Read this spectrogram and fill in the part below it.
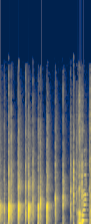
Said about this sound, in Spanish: Un aplauso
